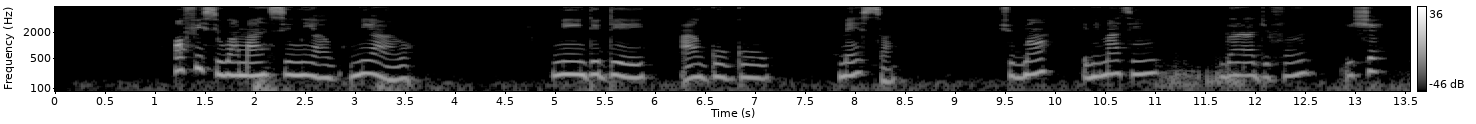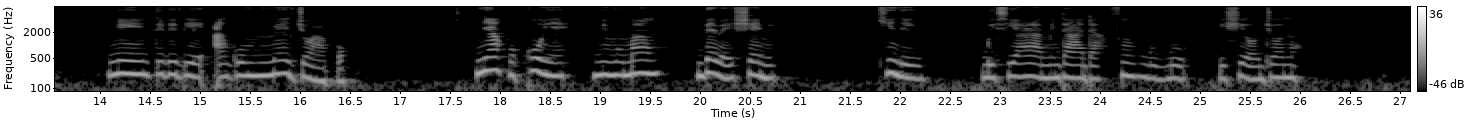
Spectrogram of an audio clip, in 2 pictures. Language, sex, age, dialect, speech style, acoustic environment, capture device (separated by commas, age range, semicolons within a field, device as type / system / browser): Yoruba, female, 25-34, Nigeria - Ibadan, relaxed, silence, desktop / Windows / Chrome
